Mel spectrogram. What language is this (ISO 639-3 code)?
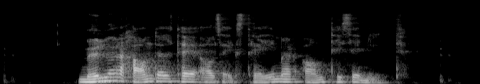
deu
